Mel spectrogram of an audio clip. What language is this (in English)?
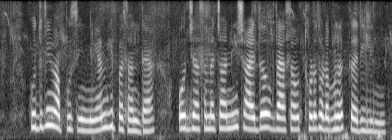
Dogri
